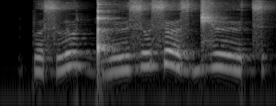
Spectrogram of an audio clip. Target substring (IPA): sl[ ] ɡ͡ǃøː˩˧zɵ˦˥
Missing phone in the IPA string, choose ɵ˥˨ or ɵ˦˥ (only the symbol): ɵ˥˨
